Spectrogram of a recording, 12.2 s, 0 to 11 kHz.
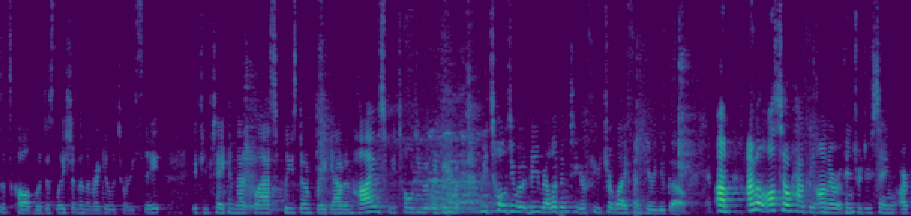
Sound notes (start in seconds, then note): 5.6 audience laughs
